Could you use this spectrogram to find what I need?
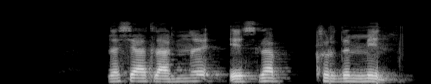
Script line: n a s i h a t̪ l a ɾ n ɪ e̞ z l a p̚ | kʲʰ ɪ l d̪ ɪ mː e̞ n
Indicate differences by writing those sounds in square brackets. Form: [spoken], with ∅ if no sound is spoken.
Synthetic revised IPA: n a s i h a t̪ l a ɾ n ɪ e̞ [s] l a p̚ | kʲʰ ɪ [ɾ] d̪ ɪ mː e̞ n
